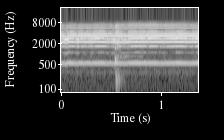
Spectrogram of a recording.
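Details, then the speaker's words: Major Morgan electronic toy organ with a fresh battery, before repair: a single buzzy note holds steady but lands on the wrong pitch, not an octave above the other D, because conductive material under the keypad membrane has worn away. "sounds like me trying to reach that note and it [Applause] certainly doesn't sound an octave higher than this other D"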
